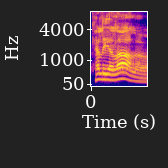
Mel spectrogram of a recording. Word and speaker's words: Caldieraro: Caldieraro, right? Say it right. You got it right. I'm really bad at Italian pronunciation.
